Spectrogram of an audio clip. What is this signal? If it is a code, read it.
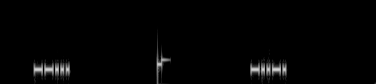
Morse code, heard as a keyed tone, about 44 wpm, 700 Hz. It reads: 7 /
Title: Single Character (Letter:Number:Punctuation:Prosign) 45wpm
